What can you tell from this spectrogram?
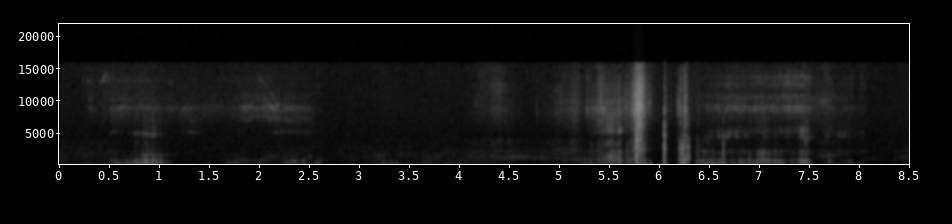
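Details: Dog Q.T snoring while asleep, possibly dreaming: irregular snorting, grumbling breaths with a few sharp snorts and throaty rumbles.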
